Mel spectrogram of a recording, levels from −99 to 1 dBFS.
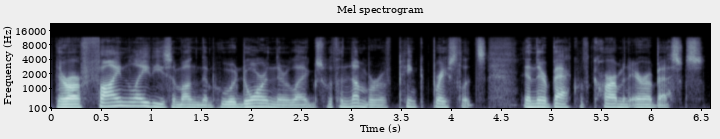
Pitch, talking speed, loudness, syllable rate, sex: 135 Hz, 200 wpm, -21 LUFS, 5.6 syllables/s, male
